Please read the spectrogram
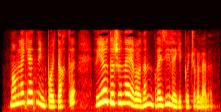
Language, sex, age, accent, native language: Uzbek, female, 25-34, Farg'ona, Uzbek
